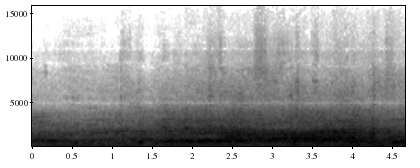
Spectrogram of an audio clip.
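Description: A big concert crowd sings along together karaoke-style, a loud, continuous wash of many voices carrying a tune with no clear lead singer standing out, while the performer on stage conducts them and mouths the words.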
